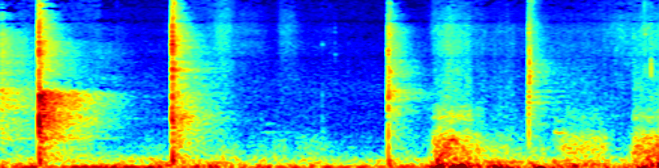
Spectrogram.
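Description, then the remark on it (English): A few scattered claps from a small group, about five sharp, irregular hand claps spaced a second or so apart, thin and unenthusiastic, with no talking over them. “You deserve a better applause than that.”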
